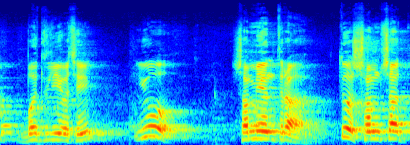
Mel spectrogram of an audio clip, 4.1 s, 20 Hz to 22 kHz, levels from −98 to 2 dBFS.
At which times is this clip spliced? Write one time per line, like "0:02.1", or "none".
0:01.2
